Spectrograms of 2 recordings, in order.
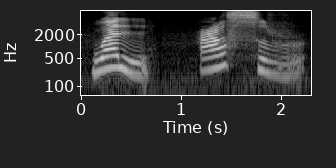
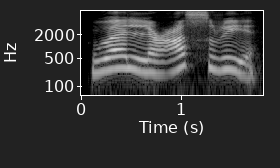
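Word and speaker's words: وَالْعَصْر: Vel asr. Vel asr. Eğer burada durmazsak arkadaşlar ra harfi esreli olduğu için ince okunur. Vel asri ra harfi sakin yani cezimli.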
